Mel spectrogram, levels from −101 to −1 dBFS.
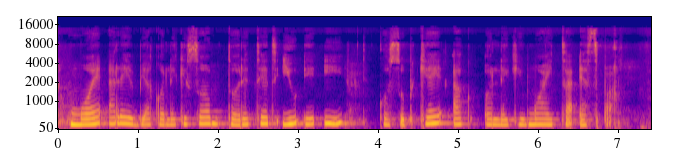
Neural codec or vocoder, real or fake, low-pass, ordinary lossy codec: none; real; 14.4 kHz; MP3, 64 kbps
